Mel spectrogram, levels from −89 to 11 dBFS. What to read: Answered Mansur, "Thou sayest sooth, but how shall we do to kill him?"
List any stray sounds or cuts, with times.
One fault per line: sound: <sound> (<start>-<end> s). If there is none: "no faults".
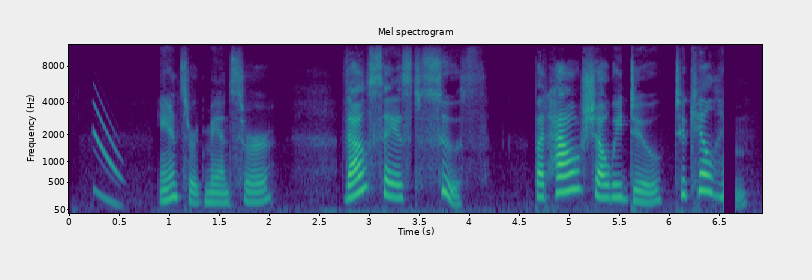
sound: chirp (0.2-0.6 s)
sound: dropout (6.5-6.7 s)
